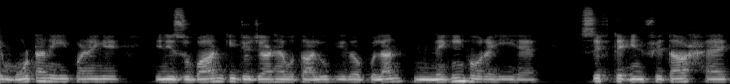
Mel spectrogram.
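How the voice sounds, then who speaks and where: Slow, patient man teaching pronunciation. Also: medium pitch. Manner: drawn-out demonstrative pronunciations of letters. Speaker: Quran recitation teacher. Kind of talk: slow explanatory lesson.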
